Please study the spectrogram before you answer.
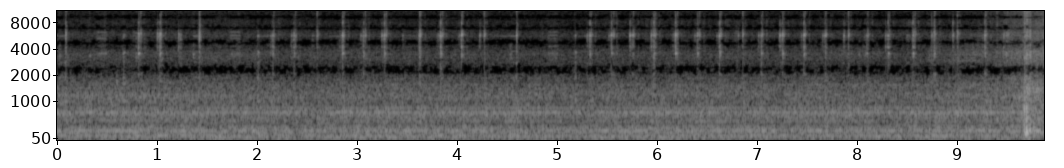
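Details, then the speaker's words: Hitachi hard drive failing in a Linux mdraid RAID1 during replacement: quiet, sharp clicks about twice a second over a faint hum as the drive locks up, the rebuild slowing and stalling near 90%. "Yeah, it's this drive here. This is that Hitachi drive from my video that was failing."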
